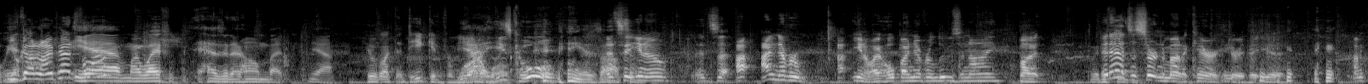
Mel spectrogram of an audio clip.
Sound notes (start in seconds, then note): 4.7 chuckles; 7.2 stammers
